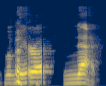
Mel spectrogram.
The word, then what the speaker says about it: Mamaroneck: But I was like, Dad, it's Mamaroneck. – Yes. – It's like he was proud to say it wrong.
